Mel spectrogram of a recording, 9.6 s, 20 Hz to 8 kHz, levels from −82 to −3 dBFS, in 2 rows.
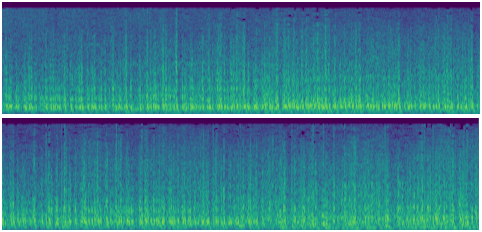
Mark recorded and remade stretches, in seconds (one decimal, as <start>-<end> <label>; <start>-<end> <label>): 0.0-8.0 recorded; 8.0-8.8 remade; 8.8-9.6 recorded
